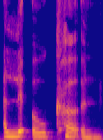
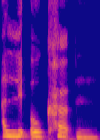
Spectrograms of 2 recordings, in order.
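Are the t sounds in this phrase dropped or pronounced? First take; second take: dropped; dropped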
